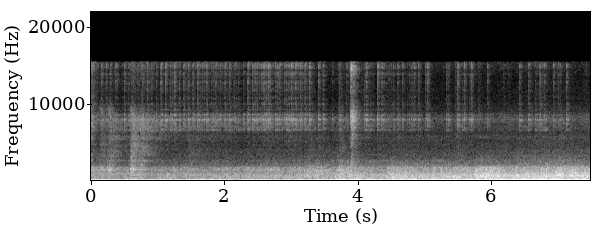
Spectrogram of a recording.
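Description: Passenger express train running at speed, heard at the carriage window: a steady low rumble of the wheels on the track with rushing air noise, growing a little louder about halfway through.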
